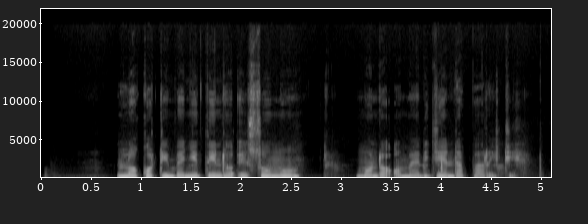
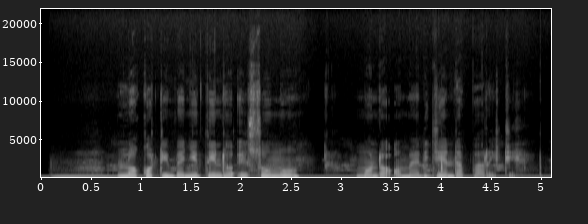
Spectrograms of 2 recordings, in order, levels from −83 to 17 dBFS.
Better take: second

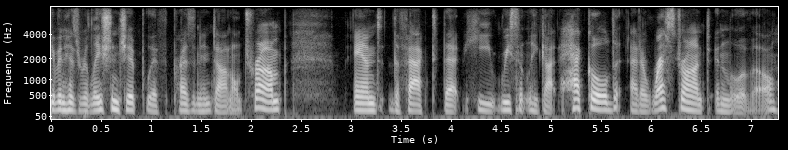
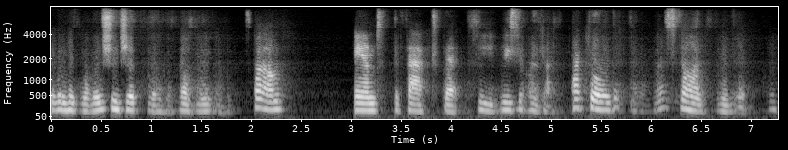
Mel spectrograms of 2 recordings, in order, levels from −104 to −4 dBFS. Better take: first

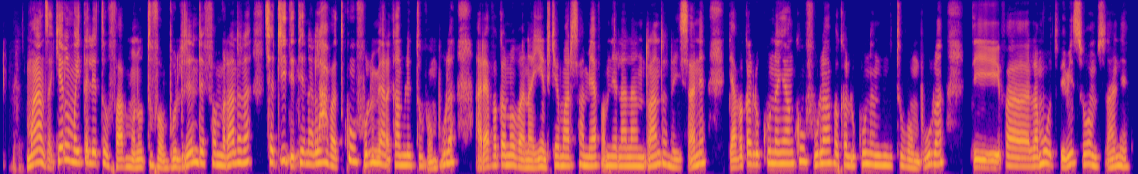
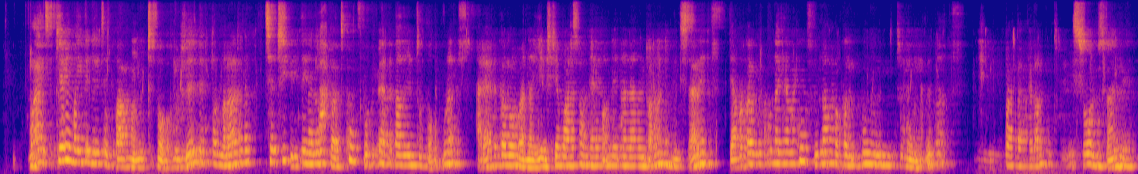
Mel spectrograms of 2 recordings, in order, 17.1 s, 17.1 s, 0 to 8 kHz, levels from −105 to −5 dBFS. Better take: first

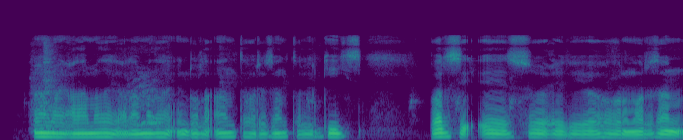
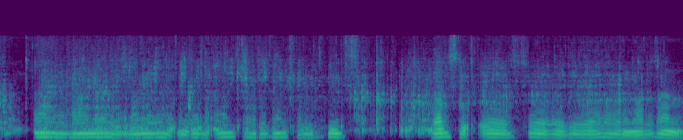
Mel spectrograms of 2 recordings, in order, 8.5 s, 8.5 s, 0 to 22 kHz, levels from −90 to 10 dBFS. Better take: first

